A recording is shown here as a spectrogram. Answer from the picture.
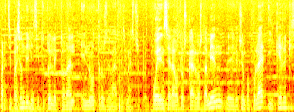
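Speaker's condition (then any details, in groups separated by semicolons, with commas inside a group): No condition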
